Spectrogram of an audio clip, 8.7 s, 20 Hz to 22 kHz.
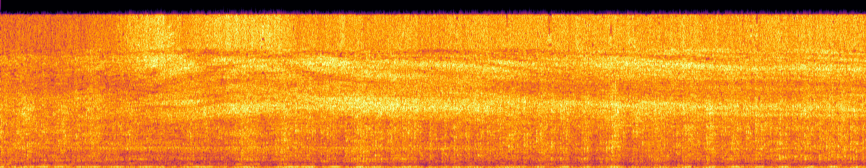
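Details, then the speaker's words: Honda Accord CD7 after engine swap, first start-up: deep, steady, even idle over a low rumble with a heavy sucking rush of air; runs normally but intake noise is very loud, said to sound like a V8. "Oh, that thing is sucking in air crazy. Stop that. That thing is sucking in air crazy."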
